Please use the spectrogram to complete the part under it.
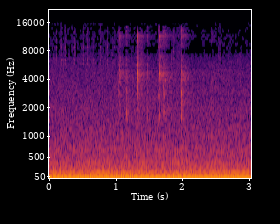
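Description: Soft game menu ticks sound as items are scrolled through.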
